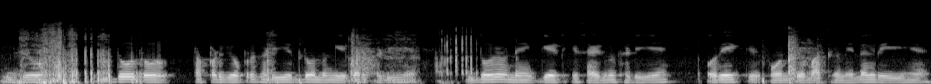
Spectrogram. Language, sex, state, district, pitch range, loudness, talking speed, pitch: Hindi, male, Haryana, Rohtak, 100-110 Hz, -16 LUFS, 195 wpm, 105 Hz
